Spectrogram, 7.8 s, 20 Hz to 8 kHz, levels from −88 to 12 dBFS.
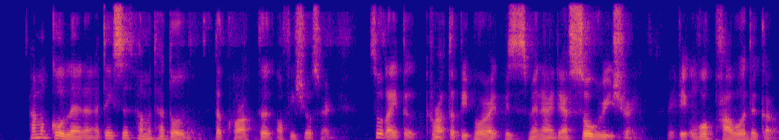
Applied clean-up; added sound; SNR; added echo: neural mask model DeepFilterNet 3.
